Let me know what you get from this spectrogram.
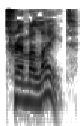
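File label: "tremolite", British English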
